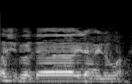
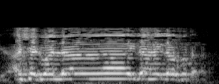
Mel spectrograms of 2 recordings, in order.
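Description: First: The phrase is said in a low, quiet voice. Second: The phrase is said in a loud, raised voice. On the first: "ثم بصوت منخفض" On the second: "بصوت مرتفع"

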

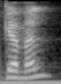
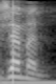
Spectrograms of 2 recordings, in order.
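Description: First: It begins with a hard g stop. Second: It begins with an affricated j sound. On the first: The speaker calls it wrong. "لما اقول جمل يقول لي الشيخ عطش الجيم" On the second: The speaker calls it right. "عطش الجيم، اقول له جمل"

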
